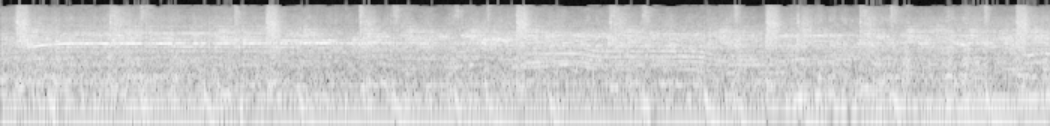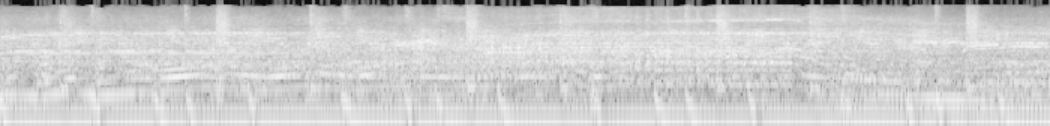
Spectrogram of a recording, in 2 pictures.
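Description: Front-wheel-drive Honda Civic drag car doing a burnout: the engine revs up and the front tyres squeal as they spin in smoke, under loud background music.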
